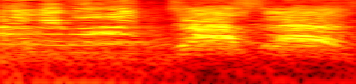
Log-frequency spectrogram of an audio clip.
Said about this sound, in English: Here in Louisville, protesters crying out for justice from the day into the night, frustrated and outraged by a grand jury's decision to make no direct charges in the fatal police shooting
